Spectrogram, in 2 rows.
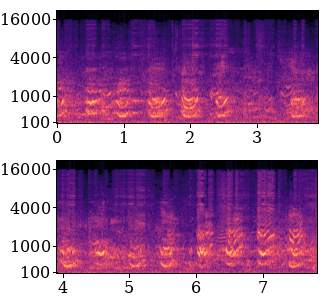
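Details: A colony of seals living at Pier 39 in San Francisco gives a crowded chorus of hoarse, honking barks that overlap one another nonstop.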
